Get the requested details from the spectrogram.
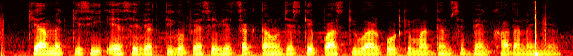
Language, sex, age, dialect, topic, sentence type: Hindi, male, 18-24, Awadhi Bundeli, banking, question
